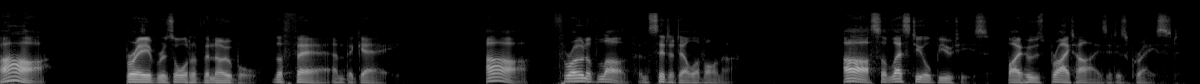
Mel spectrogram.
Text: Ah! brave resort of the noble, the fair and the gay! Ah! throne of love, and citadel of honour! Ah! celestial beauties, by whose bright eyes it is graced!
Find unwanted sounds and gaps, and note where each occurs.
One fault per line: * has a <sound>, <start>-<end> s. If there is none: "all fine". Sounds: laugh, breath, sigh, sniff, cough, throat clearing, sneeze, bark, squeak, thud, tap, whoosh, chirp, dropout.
all fine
